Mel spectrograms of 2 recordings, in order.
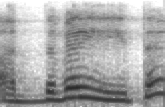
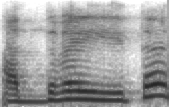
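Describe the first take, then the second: The two takes are said the same way.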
